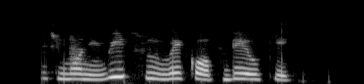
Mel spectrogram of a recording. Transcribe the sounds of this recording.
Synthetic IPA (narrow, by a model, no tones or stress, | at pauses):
it͡ʃimɔ̃nĩwituwekɔpdeoke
